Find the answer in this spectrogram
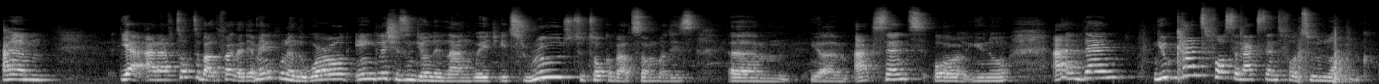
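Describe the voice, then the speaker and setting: A woman's voice: mid-range voice, expressive, moderate pace. A woman with a Nigerian Igbo accent talking casually and emphatically to her viewers, giving her opinions. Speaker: video host. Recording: roomy, echoing sound.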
